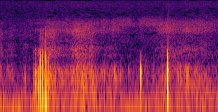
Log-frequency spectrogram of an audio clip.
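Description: A short breath close to the microphone about half a second in, then two faint small clicks.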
